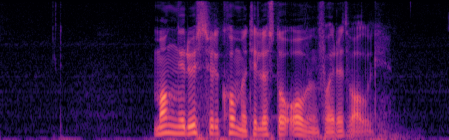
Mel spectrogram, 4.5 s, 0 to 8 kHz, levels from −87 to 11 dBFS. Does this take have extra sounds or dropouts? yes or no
no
